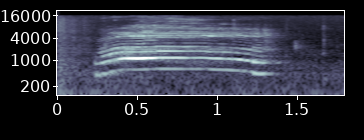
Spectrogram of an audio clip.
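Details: Domestic cat, one of two outdoor yard cats living in Jeju, meowing while the pair eat their food; a single drawn-out harmonic meow lasting about a second, steady in pitch then dipping at the end, in a quiet setting.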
